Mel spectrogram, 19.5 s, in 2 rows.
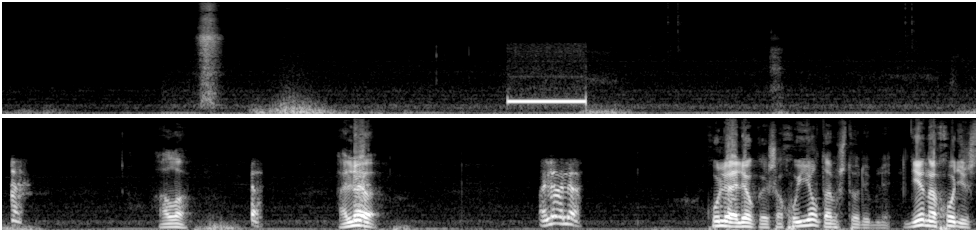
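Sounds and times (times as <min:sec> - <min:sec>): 
ringback tone from an outgoing phone call: 0:05.1 - 0:05.9
speech: 0:11.4 - 0:11.7, 0:13.1 - 0:13.6, 0:15.2 - 0:15.6, 0:16.8 - 0:19.4.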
